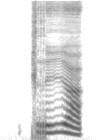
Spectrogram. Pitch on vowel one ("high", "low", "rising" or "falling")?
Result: falling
